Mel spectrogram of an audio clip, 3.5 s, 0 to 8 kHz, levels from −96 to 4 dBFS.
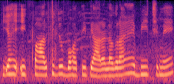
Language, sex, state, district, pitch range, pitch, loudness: Hindi, male, Madhya Pradesh, Katni, 225-250 Hz, 235 Hz, -16 LUFS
